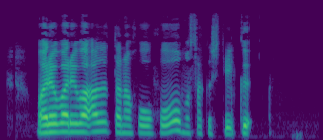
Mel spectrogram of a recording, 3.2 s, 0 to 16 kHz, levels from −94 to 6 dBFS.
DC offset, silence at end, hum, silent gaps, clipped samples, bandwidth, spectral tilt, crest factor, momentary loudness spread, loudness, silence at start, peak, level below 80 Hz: under 0.1%; 0.7 s; none; none; under 0.1%; 10.5 kHz; -5 dB/octave; 20 dB; 16 LU; -26 LUFS; 0.4 s; -6 dBFS; -80 dBFS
